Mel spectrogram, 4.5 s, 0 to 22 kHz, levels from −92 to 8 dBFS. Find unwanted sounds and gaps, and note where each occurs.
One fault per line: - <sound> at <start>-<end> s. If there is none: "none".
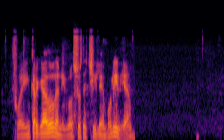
none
